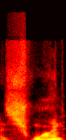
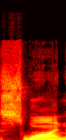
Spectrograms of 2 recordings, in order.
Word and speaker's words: Swann: announced for the event russell rich schwann as new schwann i got it swann i gotta learn how to pronounce that properly rich schwann uh defending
